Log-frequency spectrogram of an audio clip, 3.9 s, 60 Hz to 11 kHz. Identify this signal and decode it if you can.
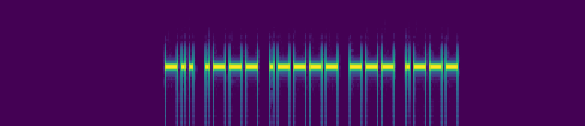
Morse code, heard as a keyed tone, about 44 wpm, 700 Hz. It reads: DJ1OJ
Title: Call Signs Repeated 2x - 45wpm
